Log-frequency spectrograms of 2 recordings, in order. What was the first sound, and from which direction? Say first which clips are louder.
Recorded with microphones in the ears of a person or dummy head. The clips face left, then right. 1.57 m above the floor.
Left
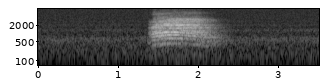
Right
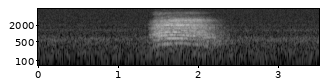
A cat meowing: left 1 dB; 65° left (ahead or behind).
